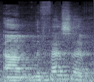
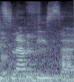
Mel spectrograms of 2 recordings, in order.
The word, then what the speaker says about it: Nafessa: Nafessa, have you had any... It's Nafisa.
